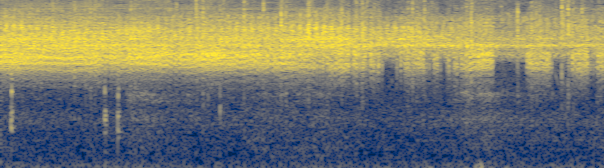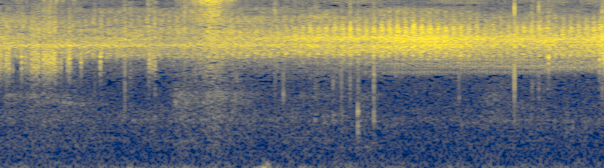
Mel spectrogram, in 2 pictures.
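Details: In a Kansas heat wave at Sand Hills State Park, a Tibicen dealbatus cicada seized by a praying mantis buzzes in distress: a strong, continuous shrill hiss with small rhythmic pulses and scattered clicks.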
